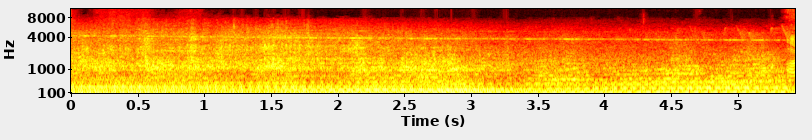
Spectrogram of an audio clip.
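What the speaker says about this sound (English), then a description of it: "Let's let the plane go by." A propeller airplane flies overhead with a loud, continuous droning hum whose engine tone slowly shifts as it passes, easing off slightly toward the end.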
